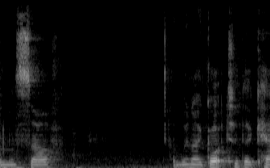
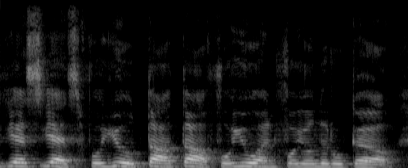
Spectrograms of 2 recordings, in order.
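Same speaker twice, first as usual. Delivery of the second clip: put-on loud, insistent Russian accent; 3 semitones higher, 6 dB louder than usual. The pavilion man insists she take the book, in a loud Russian accent. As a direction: press the gift on her in a Russian accent. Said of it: "He said".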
